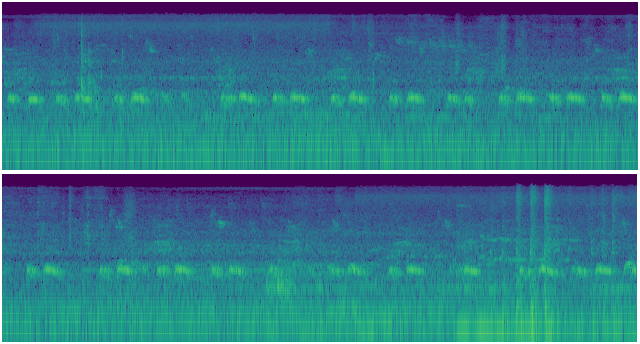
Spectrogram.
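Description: A bird calling over and over, a steady run of short notes at the same pitch, about two a second, with a few sharp clicks near the end.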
